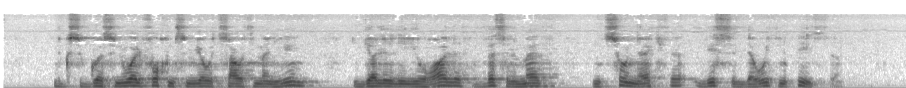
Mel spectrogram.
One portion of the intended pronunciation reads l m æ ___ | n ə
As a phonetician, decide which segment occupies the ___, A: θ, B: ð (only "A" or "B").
B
